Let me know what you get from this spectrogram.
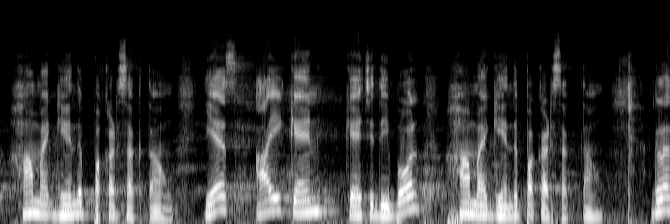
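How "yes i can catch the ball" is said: slow, careful English question; slow model reading. Shown as a demonstration. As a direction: read it out slowly for learners. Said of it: "slow model answer repeated".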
